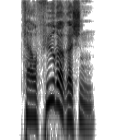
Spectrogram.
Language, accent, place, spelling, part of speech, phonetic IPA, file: German, Germany, Berlin, verführerischen, adjective, [fɛɐ̯ˈfyːʁəʁɪʃn̩], De-verführerischen.ogg
- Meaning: inflection of verführerisch: 1. strong genitive masculine/neuter singular 2. weak/mixed genitive/dative all-gender singular 3. strong/weak/mixed accusative masculine singular 4. strong dative plural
